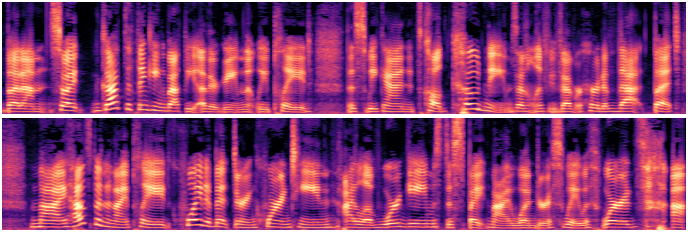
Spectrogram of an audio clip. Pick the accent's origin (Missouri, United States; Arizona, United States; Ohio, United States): Ohio, United States; Cincinnati; But us Cincinnatians, we're kind of used to it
